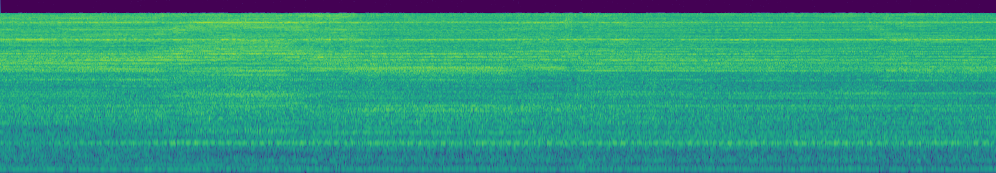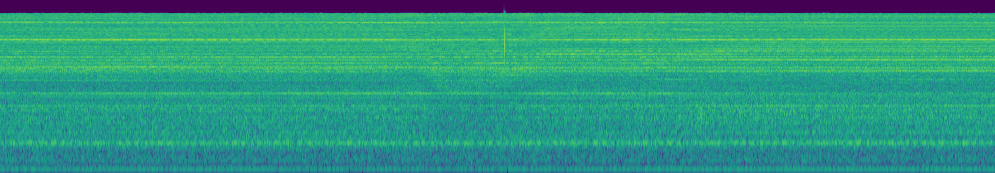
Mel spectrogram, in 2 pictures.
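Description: Water sloshes and splashes inside a washing machine drum.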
